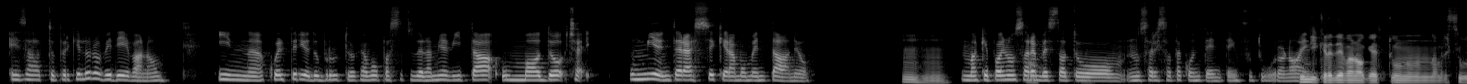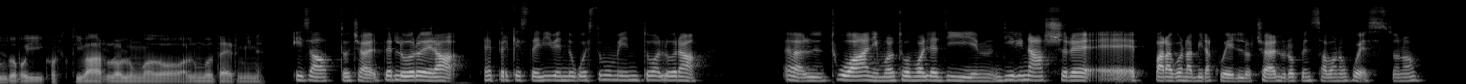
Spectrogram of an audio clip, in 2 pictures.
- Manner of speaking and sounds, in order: "cioè" said as "ceh"; other background noise
- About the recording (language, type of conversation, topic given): Italian, podcast, Come racconti una storia che sia personale ma universale?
